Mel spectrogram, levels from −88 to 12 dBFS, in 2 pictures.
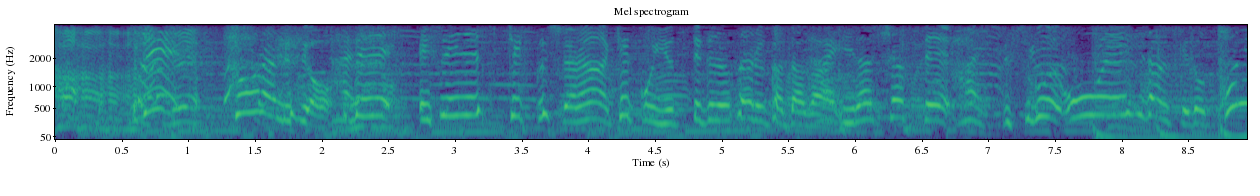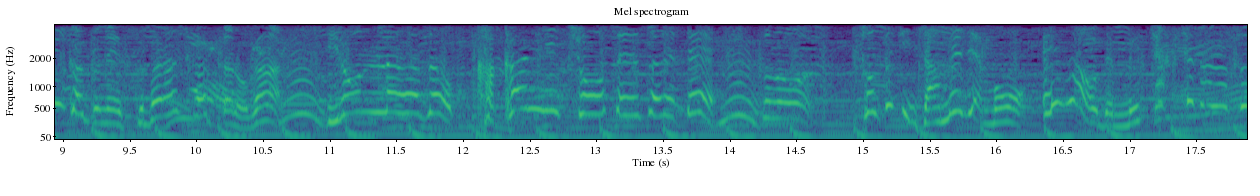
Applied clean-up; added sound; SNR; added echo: none; none; none; none.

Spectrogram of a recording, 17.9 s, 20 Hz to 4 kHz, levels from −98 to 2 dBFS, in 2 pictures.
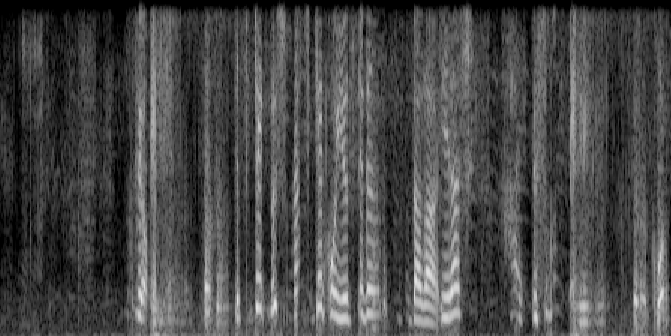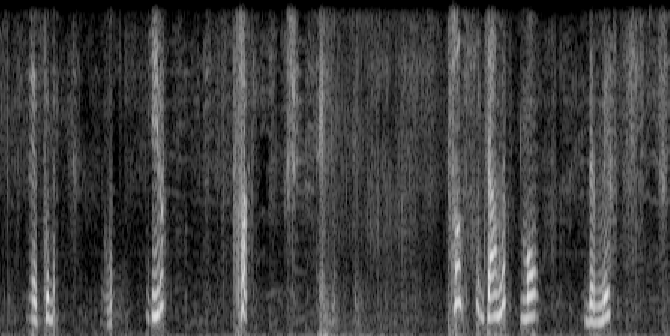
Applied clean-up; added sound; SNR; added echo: neural separator model SepFormer WHAM!.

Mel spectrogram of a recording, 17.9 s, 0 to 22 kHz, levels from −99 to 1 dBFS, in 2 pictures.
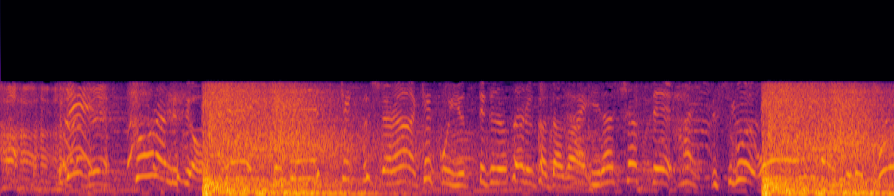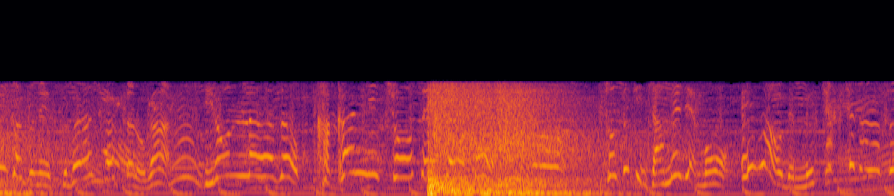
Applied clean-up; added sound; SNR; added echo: none; Boom; -2 dB; none.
